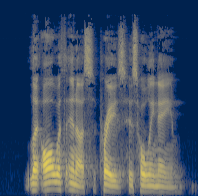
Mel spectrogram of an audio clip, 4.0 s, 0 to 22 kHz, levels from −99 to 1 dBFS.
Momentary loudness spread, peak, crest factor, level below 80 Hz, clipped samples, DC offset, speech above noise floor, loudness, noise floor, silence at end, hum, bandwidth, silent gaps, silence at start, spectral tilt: 12 LU; -2 dBFS; 18 dB; -70 dBFS; under 0.1%; under 0.1%; 63 dB; -19 LUFS; -82 dBFS; 0.45 s; none; 15 kHz; none; 0.55 s; -3 dB/octave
